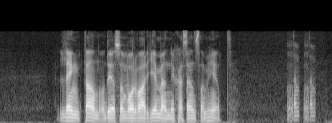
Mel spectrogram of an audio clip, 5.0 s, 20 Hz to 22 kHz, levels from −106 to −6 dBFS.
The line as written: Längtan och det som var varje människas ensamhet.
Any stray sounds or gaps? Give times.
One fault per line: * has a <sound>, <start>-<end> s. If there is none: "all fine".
* has a laugh, 4.3-4.7 s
